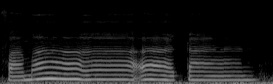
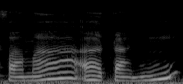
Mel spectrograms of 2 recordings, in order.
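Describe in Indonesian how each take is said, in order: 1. Kata itu berakhir dengan bunyi 'n' yang tertutup. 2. Kata itu berakhir dengan vokal 'ee' panjang. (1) "si huruf ya-nya dihilangkan" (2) "dengan huruf ya yang ditetapkan sebagai sukun mati"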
